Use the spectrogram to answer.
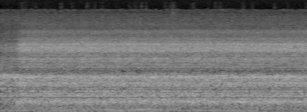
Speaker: try see if anybody knows what this noise is goes on and off that static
